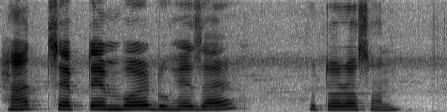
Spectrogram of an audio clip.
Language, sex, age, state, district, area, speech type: Assamese, female, 30-45, Assam, Sivasagar, rural, spontaneous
